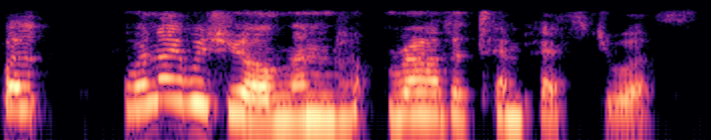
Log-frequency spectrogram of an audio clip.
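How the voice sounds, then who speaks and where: A woman playing an older grandmother, gentle but firm and secretive, in a scripted table read. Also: high voice, animated, slow, dull audio. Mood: firm, guarded.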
